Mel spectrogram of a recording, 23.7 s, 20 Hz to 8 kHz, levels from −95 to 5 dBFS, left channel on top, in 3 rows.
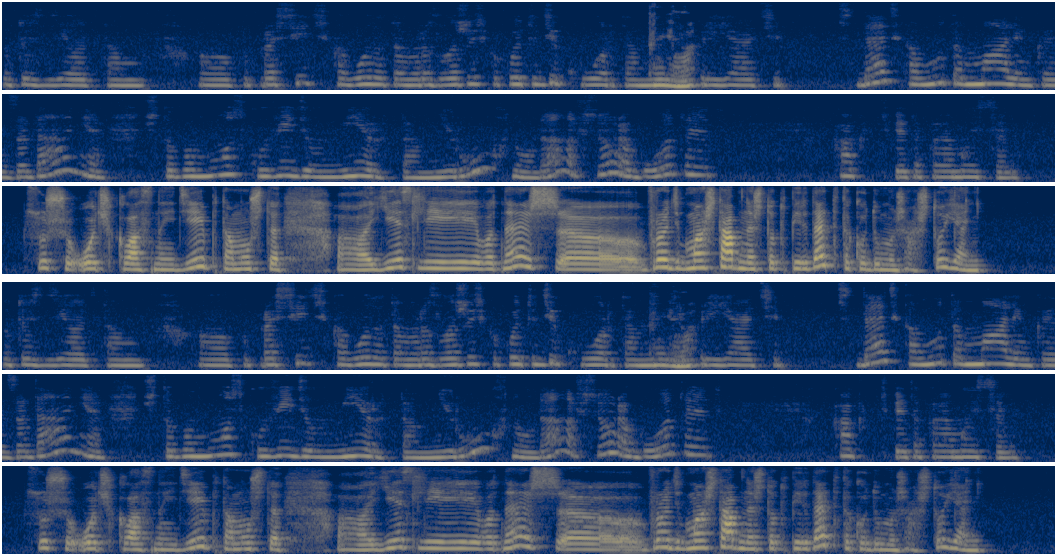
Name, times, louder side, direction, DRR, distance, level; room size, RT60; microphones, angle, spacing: voice 1, 0.0-5.8 6.4-13.2 14.1-14.3 14.6-15.5, equal, 45° right, 0.8 m, -43 dB
voice 2, 4.9-5.2 16.0-23.1, left 5 dB, 40° left, 0.3 m, -31 dB
3.0 x 2.2 x 2.2 m
head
